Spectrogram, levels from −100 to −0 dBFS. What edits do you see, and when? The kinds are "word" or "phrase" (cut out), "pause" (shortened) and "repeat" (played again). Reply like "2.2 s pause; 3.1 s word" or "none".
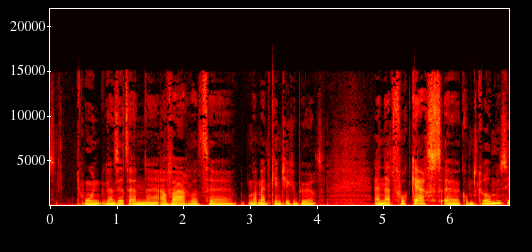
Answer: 2.0 s phrase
